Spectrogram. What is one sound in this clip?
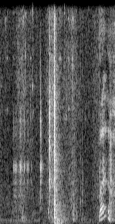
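A door shuts with a knock.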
